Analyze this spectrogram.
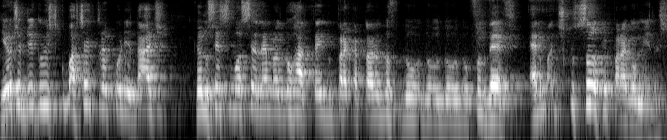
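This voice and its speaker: This man has a high pitch and talks at a very fast pace. His pitch varies in an ordinary way, and there are hardly any pauses. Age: 60s. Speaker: lawyer and political candidate. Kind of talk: podcast interview. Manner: hesitant, self-correcting.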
